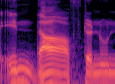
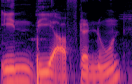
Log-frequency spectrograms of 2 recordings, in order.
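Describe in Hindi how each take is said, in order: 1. 'the' शब्द को छोटे 'thuh' की तरह बोला जाता है। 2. 'the' शब्द को लंबे 'thee' की तरह बोला जाता है। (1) "इन द आफ्टरनून नहीं पढ़ेंगे, ये गलत हो जाएगा।" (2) "वॉवेल है, हम इसको इन दी आफ्टरनून"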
